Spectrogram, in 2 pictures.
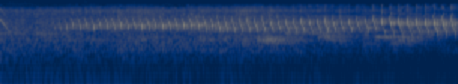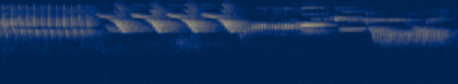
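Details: Canary singing to prompt a quiet canary to join in: a sustained rolling trill swells and fades, followed by four quick downward-sweeping notes and a short warbled phrase.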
